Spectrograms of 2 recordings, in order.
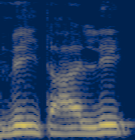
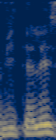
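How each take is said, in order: First: The first syllable keeps a full 'vay' sound. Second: The first vowel is merged into a short 'vee'. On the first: The speaker calls it right. "c'est Veit ale" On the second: The speaker calls it wrong. "c'est pas vitale"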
